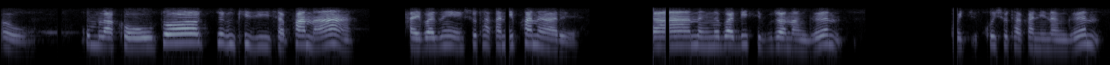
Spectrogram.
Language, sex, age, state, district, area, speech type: Bodo, female, 45-60, Assam, Chirang, rural, conversation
